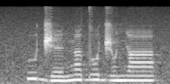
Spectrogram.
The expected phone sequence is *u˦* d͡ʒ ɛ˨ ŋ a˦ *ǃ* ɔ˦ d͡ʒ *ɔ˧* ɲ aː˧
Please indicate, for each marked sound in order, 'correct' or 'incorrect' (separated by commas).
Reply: correct, incorrect, correct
